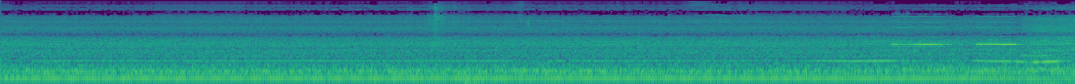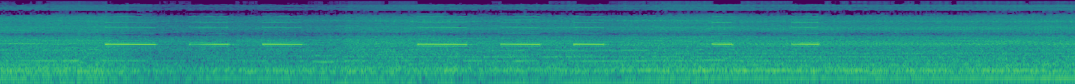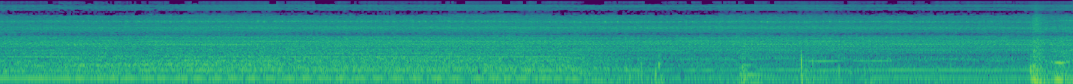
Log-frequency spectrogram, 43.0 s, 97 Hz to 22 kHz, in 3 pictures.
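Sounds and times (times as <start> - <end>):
diesel engine running: 0.0 - 42.9
backup alarm beeps: 11.9 - 13.6, 15.8 - 18.4, 23.8 - 24.1.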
